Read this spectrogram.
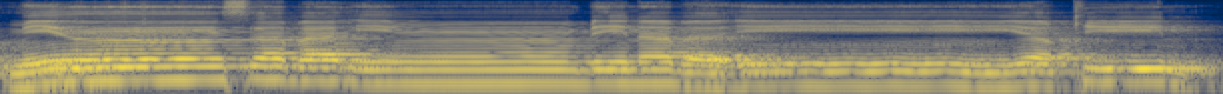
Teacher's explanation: സബഇൻ എന്നതിലെ തൻവീൻ ഇഖ്ലാബ് ചെയ്ത് മീമാക്കി മാറ്റി മണിക്കണം. ഇഖ്ലാബ് ചെയ്യുമ്പോൾ അതിനെ മീമാക്കുക, മാറ്റി പിന്നെ മണിക്കുക.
